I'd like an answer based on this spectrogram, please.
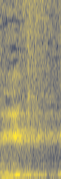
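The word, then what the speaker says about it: read: जज आरडी एडी री the spelling is same but we pronounce it एज रेड इन the past tense so you need to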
